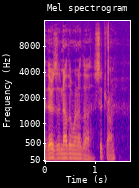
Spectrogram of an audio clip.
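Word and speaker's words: Citroën: another one of the Citron am I saying it right Citron Citron I say Citron but whatever catron Citron depends if you're American yeah so this is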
